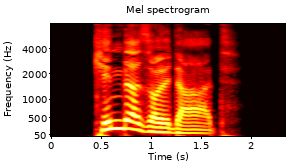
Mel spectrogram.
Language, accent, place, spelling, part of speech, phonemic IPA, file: German, Germany, Berlin, Kindersoldat, noun, /ˈkɪndɐzɔlˌdaːt/, De-Kindersoldat.ogg
- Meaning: child soldier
